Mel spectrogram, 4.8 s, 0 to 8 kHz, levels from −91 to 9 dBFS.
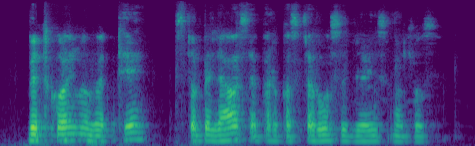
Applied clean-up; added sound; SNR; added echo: neural mask model DeepFilterNet 3.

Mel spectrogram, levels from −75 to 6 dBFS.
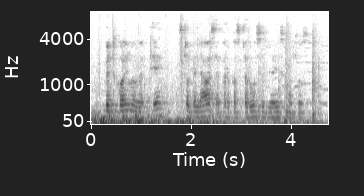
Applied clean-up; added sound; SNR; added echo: none; Run; -3 dB; reverberation time 0.6 s.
